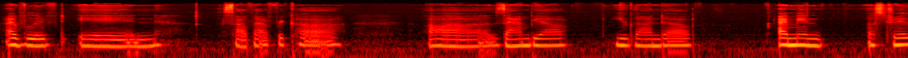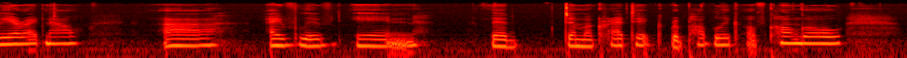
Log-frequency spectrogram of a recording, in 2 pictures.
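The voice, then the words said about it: Mixed hybrid accent. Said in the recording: “accents from a whole bunch of places ... this weird hybrid accent of mine”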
